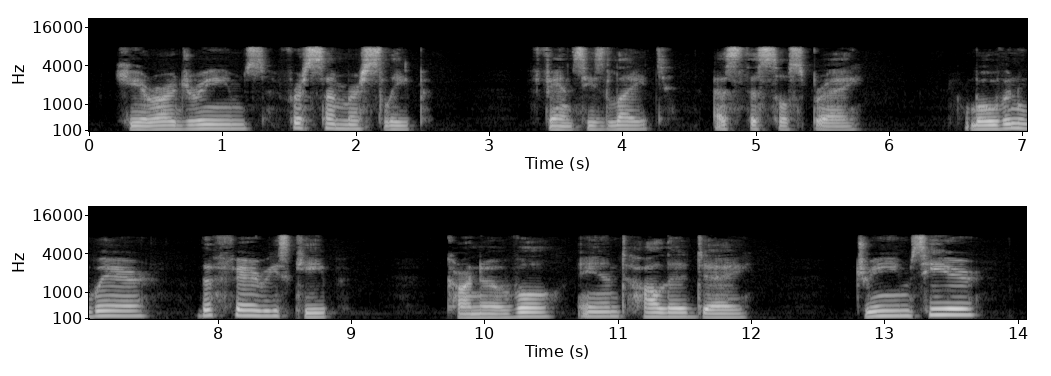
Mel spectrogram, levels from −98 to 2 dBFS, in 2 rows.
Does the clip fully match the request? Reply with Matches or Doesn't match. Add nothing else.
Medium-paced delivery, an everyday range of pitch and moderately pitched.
Doesn't match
